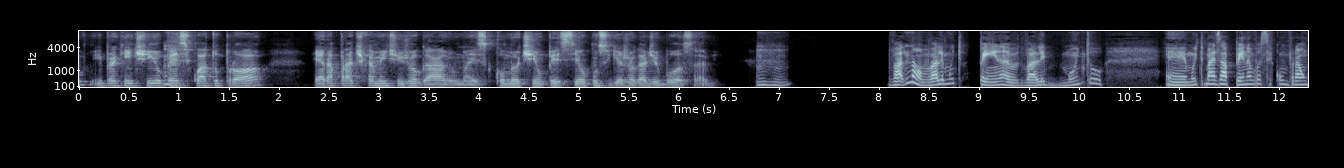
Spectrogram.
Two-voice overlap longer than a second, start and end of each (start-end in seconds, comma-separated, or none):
none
